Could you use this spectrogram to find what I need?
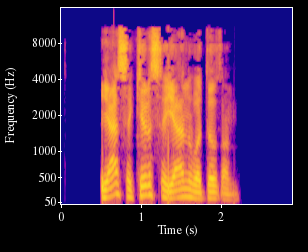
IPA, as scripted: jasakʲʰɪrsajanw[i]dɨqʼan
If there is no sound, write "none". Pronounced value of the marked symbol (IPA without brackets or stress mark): a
